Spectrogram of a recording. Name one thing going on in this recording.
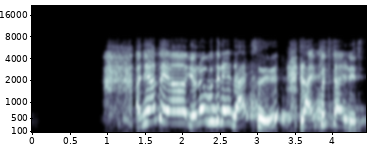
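A young woman speaks with animation into a clip-on microphone.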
